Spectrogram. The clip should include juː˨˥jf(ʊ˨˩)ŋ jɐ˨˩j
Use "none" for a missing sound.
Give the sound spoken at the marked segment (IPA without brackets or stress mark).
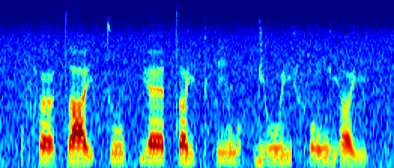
ʊ˨˧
